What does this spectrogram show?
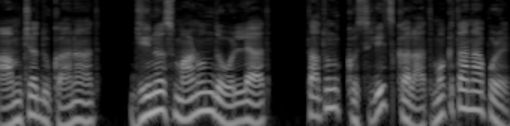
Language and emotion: Goan Konkani, sad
